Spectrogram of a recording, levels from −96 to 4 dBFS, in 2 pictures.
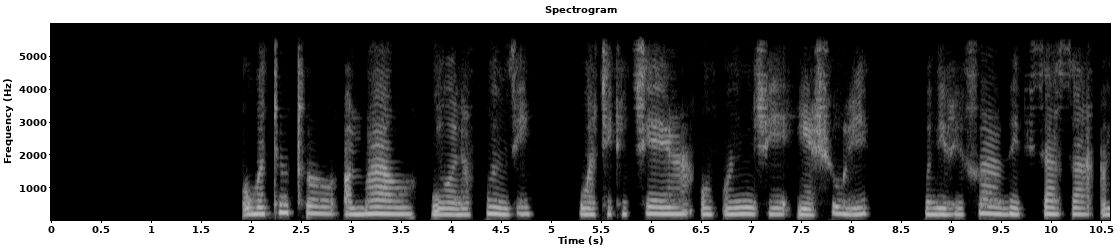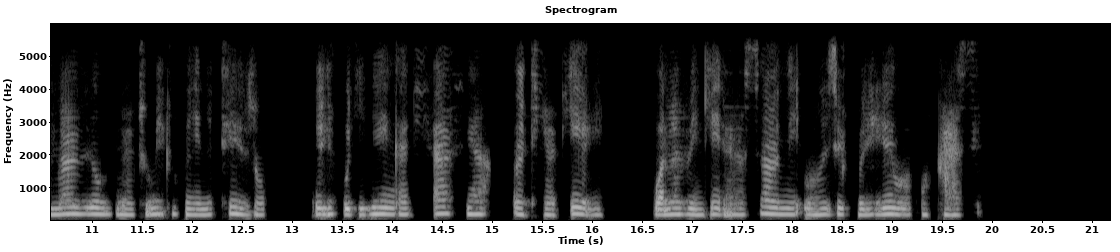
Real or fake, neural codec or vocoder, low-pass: fake; codec, 44.1 kHz, 1.7 kbps, Pupu-Codec; 5.4 kHz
